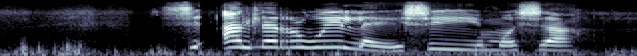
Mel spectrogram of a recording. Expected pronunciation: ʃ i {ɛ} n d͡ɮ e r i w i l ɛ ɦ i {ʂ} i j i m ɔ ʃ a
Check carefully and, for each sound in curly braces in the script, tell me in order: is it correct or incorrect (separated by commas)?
incorrect, incorrect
